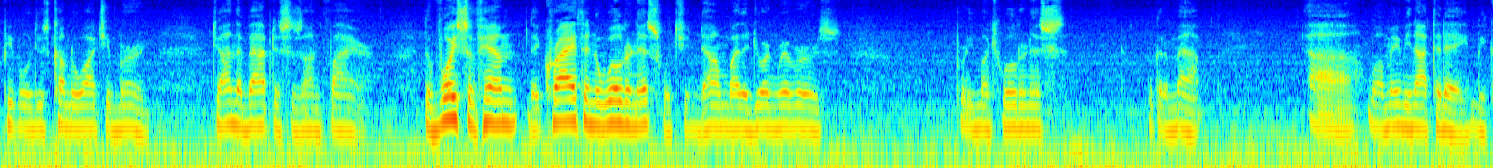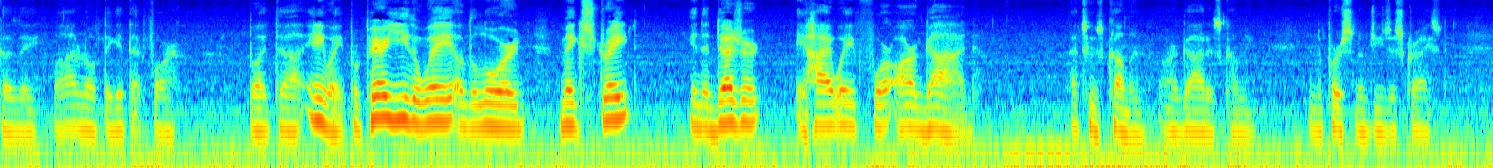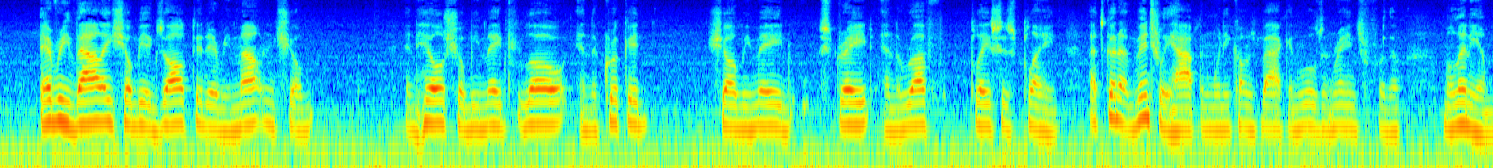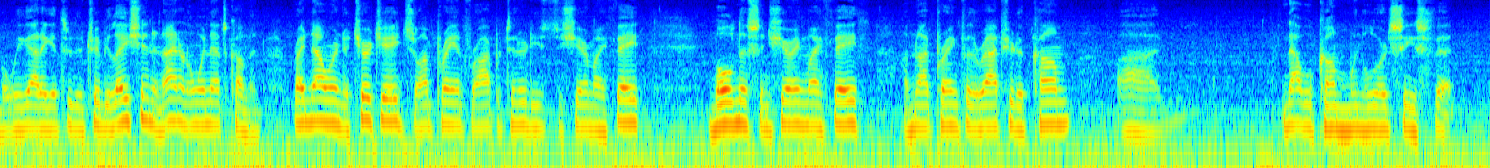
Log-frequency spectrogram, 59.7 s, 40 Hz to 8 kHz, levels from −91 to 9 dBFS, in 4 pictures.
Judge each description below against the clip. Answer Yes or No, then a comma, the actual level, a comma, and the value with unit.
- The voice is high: No, medium, 140 Hz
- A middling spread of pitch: Yes, average, 4.2 semitones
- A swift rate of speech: No, average, 185 wpm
